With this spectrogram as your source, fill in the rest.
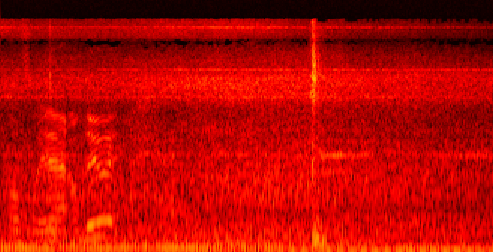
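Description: A heavy vehicle door clunks open.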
